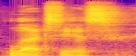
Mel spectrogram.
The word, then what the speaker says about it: Lexaeus: Okay, how do you pronounce this? This one? Lexaeus? Well, yeah, the organization form, Lexaeus.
